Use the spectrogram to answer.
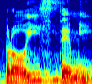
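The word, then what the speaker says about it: προΐστημι: El que preside, leyamos también ahí la palabra es proísteemi con acento en la i.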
